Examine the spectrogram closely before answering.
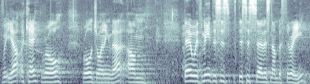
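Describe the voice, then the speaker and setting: A man's voice: a little high, fairly even intonation, moderate pace. Man, Swiss accent, earnest guest preacher, long hall reverb, faint room noise. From Switzerland. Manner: earnest, personal storytelling. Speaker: guest speaker for a mission organization. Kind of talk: sermon. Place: large church hall.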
